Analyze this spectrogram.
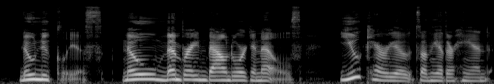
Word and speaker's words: eukaryote: nucleus no membrane-bound organelles eukaryotes on the other hand remember you rhymes with do and they do have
